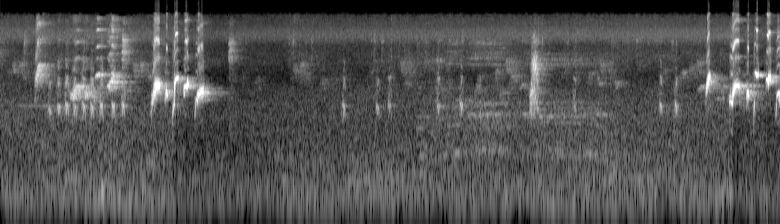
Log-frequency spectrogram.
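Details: Red-whiskered bulbul, newly trapped from the wild, stimulated to sing in preparation for singing contests. Two loud bursts of rapid, sharp whistled notes open and close the clip, with a quieter stretch of background hiss between.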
